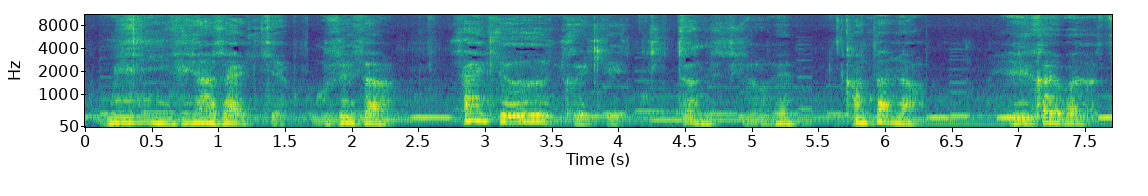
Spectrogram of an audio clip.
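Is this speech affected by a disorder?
Yes: tongue cancer, partial glossectomy.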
